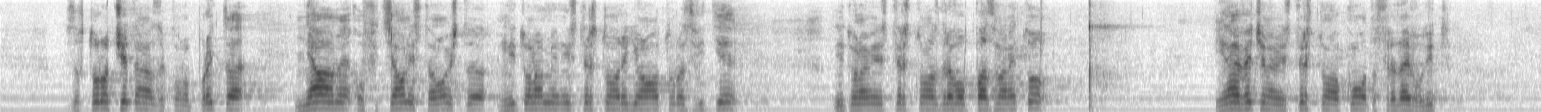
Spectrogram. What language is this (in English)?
Bulgarian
